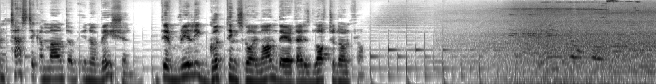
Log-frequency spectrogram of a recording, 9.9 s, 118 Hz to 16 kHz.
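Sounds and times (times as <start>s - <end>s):
speech: 0.1s - 5.6s
steady roar of passing city street traffic: 6.5s - 9.8s
city bustle: 6.6s - 9.8s.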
